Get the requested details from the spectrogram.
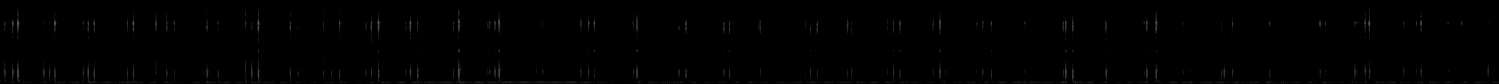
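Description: Long painted nails tap and scratch the etched surface of a single hollow dried-gourd maraca held close up. The result is a steady, quiet stream of sharp, bright, high clicks that die away almost instantly, over a faint low hum.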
